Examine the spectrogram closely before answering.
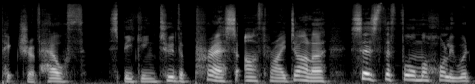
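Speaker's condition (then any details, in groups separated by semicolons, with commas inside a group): No condition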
